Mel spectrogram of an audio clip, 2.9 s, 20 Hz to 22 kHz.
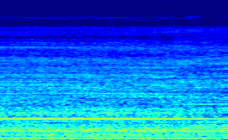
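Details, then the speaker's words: Older gas furnace calling for heat: only the inducer motor's steady hum and thin whine, no burner whoosh; 3-blink pressure switch fault, the switch never closes. "nothing I'm getting three blinks already so I'll shut it down from the main power and we're gonna try to figure out what's the problem"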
